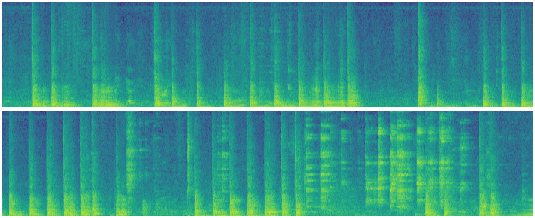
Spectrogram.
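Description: Large silver low-register saxophone played solo in free improvisation. It plays runs of short, sharply attacked low notes with a few longer held low notes. Near the end the sound turns brighter and harsher.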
